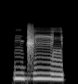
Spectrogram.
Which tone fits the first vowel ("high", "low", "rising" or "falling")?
falling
